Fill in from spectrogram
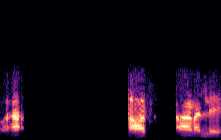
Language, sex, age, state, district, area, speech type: Malayalam, male, 18-30, Kerala, Kollam, rural, conversation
